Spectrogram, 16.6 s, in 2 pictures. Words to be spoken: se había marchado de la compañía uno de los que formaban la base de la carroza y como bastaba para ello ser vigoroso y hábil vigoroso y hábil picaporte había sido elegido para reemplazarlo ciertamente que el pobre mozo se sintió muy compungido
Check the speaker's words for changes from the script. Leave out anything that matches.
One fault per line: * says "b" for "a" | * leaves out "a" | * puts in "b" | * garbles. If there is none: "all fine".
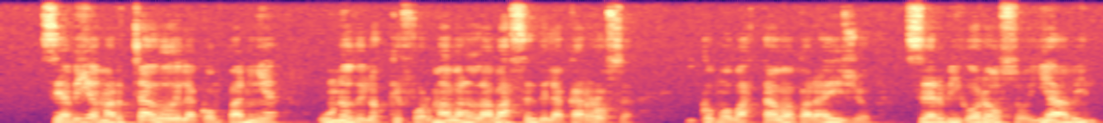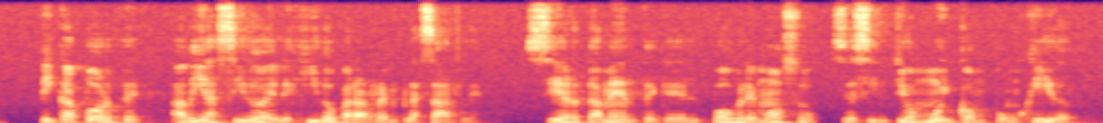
* leaves out "vigoroso y hábil"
